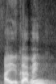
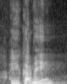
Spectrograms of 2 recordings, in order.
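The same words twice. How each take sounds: First: It sounds like a plain yes-or-no question. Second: It sounds happy and excited, not questioning. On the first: The speaker wants a yes or no answer. "Yes or no?" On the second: The speaker is glad the listener is coming. "It's not the question. It's I'm. I'm showing happiness that you are coming"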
